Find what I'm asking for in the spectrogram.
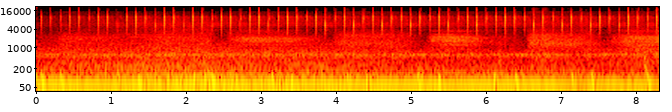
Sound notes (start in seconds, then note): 2.4 muffled heavy breathing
